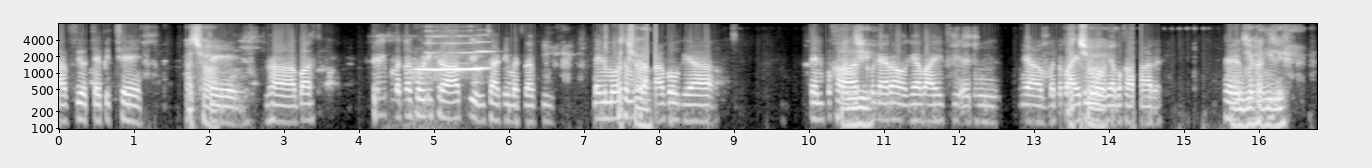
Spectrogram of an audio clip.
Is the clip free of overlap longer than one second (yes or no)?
yes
